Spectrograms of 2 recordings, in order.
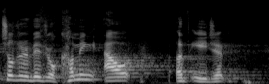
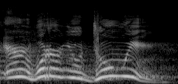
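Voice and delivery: much higher, louder, slow outraged yell; angry shout; 12 semitones higher, 6 dB louder, slower than usual. Acted. Moses confronting Aaron over the gold calf, furious shout. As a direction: bellow it like a furious leader catching him.

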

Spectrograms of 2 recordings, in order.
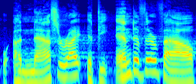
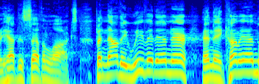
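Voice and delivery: usual speaking voice

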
